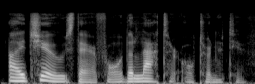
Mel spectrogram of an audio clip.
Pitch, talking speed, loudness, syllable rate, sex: 130 Hz, 140 wpm, -18 LUFS, 6.4 syllables/s, female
